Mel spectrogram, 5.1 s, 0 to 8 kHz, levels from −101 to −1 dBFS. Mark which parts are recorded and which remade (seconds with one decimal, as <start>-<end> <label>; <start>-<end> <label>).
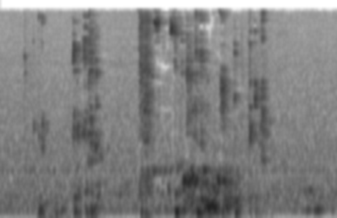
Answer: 0.0-1.7 recorded; 1.7-2.4 remade; 2.4-3.2 recorded; 3.2-3.8 remade; 3.8-5.1 recorded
